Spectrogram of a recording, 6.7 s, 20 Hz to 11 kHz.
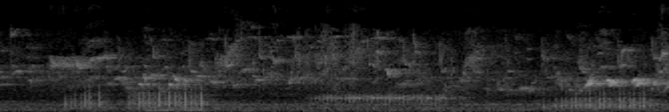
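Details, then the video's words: A Lesser spotted woodpecker on 19 April 2018 gives several fast, rattling runs of notes about a second each, with thin high chirps from other small birds behind. "Lesser spotted Woodpecker"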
